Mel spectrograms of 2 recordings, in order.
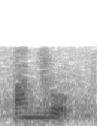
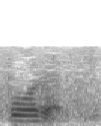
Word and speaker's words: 般若: 所以不念成般若，是念成波若，也就是佛法所说的最高的智慧的意思。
